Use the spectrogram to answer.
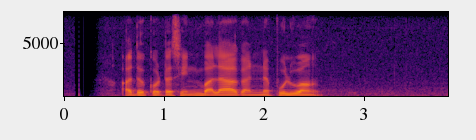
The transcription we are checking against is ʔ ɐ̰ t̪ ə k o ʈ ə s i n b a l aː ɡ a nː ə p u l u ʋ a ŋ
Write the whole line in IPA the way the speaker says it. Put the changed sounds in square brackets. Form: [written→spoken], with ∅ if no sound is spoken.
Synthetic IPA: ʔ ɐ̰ [t̪→d̪] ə k o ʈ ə s i n b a l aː ɡ a nː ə p u l u ʋ a ŋ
